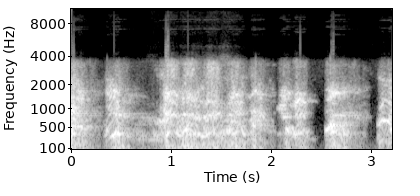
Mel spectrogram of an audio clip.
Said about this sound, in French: J'en ai marre de ces chiens. J'en ai marre de ces chiens. Je vais essayer de passer devant chez eux, vous allez entendre. Voilà, là, je vais passer devant chez eux, là.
